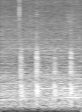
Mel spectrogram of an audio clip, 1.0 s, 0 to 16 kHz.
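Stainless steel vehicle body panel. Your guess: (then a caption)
Solid. Four sharp knocks on the stainless steel exoskeleton body panel of a Tesla Cybertruck, each giving a hard, bright ringing "ttang" rather than a hollow thud, with a tone near 500 Hz and a little ring-out. The hard ring is taken to show that the stainless steel panel is very hard, unlike the thin body panels of an ordinary car.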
